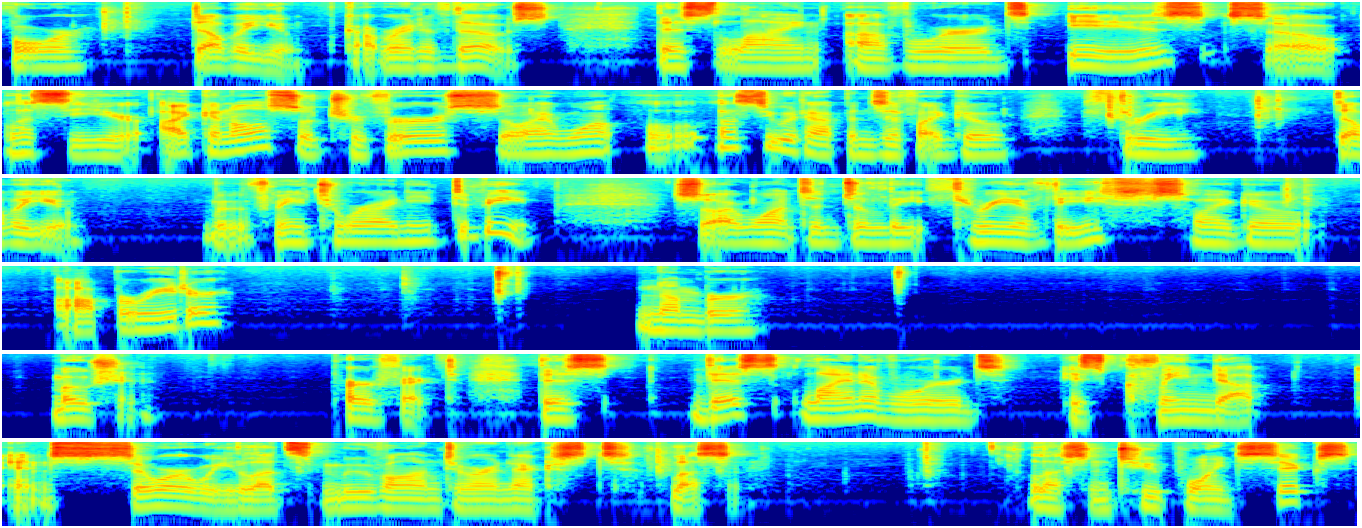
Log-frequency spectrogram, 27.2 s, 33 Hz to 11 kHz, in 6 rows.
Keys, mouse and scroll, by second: 0.4 w, 8.3 3, 8.7 w, 13.4 d, 15.3 3, 16.6 w, 23.7 j, 24.9 j, 25.1 j, 26.2 j.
